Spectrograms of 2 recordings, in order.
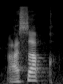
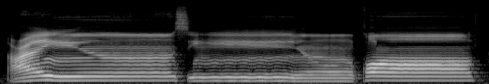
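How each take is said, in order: First: The letters are blended into one two-syllable word. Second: Each letter is said separately by its name. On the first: The speaker calls it wrong. "Asaq, no" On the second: The speaker calls it right. "read these letters separately with their names"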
